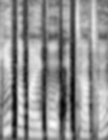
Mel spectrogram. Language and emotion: Nepali, neutral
